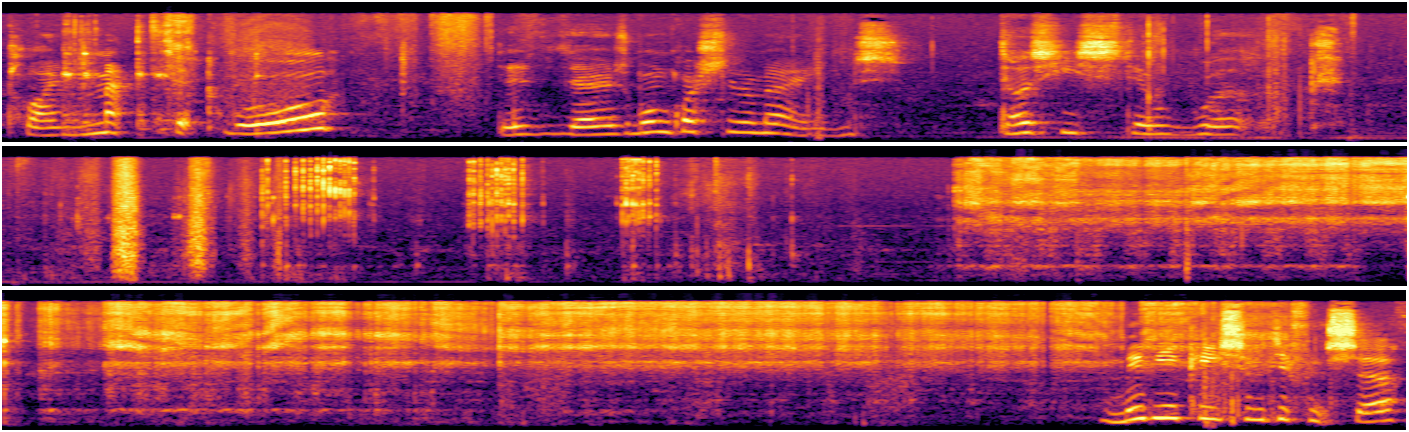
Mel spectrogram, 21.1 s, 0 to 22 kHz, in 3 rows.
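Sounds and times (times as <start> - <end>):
spring motor whirring: 7.9 - 10.4, 11.8 - 20.4
clockwork key winding clicks: 8.4 - 10.4.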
